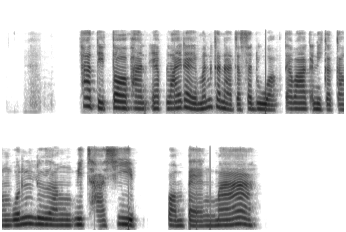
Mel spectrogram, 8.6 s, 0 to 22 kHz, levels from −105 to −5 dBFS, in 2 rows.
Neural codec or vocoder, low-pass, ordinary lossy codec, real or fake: none; none; none; real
